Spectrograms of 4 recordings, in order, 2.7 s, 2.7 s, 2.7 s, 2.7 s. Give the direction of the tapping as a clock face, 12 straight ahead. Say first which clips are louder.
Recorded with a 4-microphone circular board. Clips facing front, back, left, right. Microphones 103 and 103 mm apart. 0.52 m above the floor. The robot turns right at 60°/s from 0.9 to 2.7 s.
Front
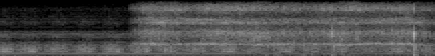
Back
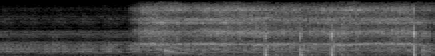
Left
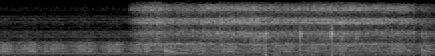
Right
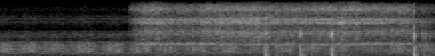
Back 3 dB, right 2 dB; 6 o'clock.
